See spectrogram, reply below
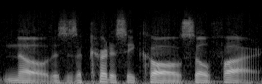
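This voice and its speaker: A man's voice: very deep voice, a little slow, a little mellow, a little hiss or hum. An actor playing a cocky, blunt private detective in a mid-century radio drama, with a wry, clipped tough-guy delivery. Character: cocky, hard-boiled male private detective, wisecracking and blunt. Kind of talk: 1950s radio detective drama acting with first-person narration. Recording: old radio broadcast with music.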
